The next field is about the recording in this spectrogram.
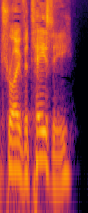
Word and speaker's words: Vitezzi: And so it would really be better, I guess, according to Troy Vitezzi, which rhymes with crazy, if I just turned her loose.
